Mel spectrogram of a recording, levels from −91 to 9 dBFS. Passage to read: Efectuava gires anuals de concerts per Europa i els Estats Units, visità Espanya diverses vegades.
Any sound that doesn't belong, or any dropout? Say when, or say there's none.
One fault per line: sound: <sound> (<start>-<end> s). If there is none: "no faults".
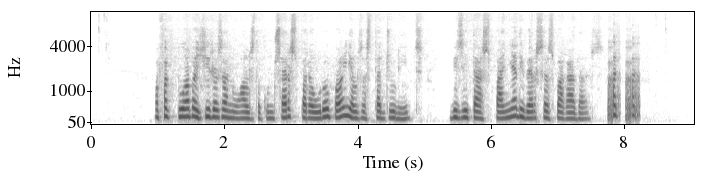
sound: laugh (7.7-8.2 s)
